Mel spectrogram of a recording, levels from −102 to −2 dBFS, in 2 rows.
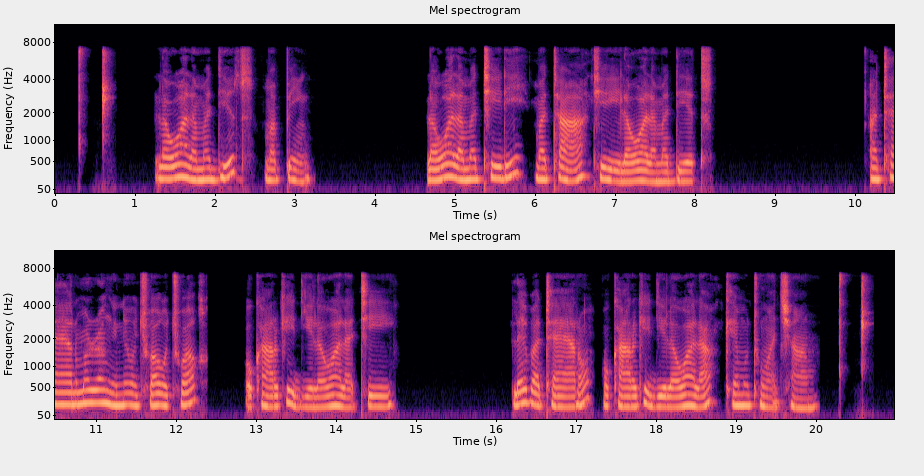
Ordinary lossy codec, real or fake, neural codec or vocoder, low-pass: none; real; none; 7.2 kHz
